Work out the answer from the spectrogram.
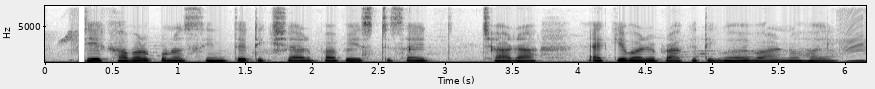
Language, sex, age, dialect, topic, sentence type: Bengali, female, 18-24, Northern/Varendri, agriculture, statement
